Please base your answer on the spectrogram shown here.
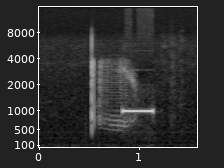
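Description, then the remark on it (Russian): A sharp click and a brief rustle, then one steady mid-pitched electronic beep lasting about a third of a second, a phone keypad tone as a number is dialed to call Mr. Paznik. No one speaks. “Звоним господину Пазнику на номер, который нам дали.”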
